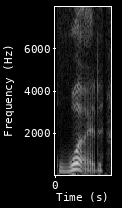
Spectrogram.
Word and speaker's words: would: Now, when we say the full word would, we usually don't pronounce the L very strongly. It sounds like wood, like the material from trees.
